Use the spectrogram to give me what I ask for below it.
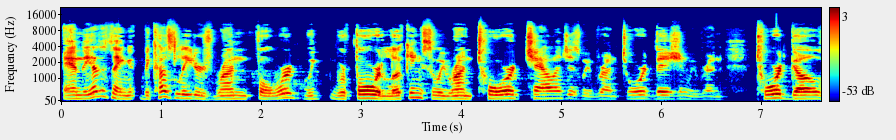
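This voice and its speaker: A man's normal speaking voice, fairly high for a man, at a moderate pace with ordinary pitch variation and hardly any pauses. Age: 60s. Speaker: pastor. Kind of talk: interview.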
